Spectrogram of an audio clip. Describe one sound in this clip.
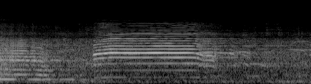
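A referee's whistle blows a long blast.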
